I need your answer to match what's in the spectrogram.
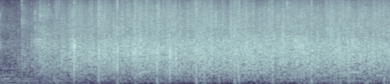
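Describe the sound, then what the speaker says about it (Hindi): Studio audience on a TV comedy show bursts into loud, sustained applause, dense clapping rising quickly and holding steady with a faint voice underneath. "एक बार फिर जोरदार तालियां फॉर जूही एंड वीआईपी"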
